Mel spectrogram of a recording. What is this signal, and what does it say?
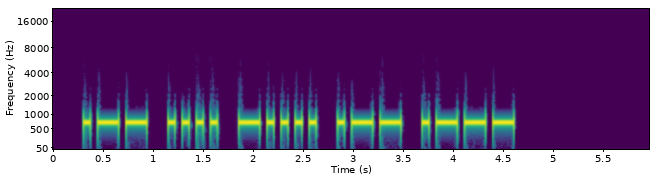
Morse code, heard as a keyed tone, about 17 wpm, 700 Hz. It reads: WH6WJ
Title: USA Call Signs - 5 Characters - 4x Character Spacing - 17wpm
